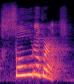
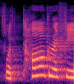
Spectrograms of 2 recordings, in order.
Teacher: 처음에 O로 발음이 됐던 게 완전히 줄어서 슈아 발음이 납니다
